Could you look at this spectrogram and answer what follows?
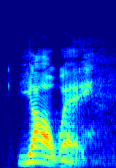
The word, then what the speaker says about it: Yahweh: Another word that you find for God is one that we pronounced Yahweh. Yahweh. Y-A-W-A-H.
